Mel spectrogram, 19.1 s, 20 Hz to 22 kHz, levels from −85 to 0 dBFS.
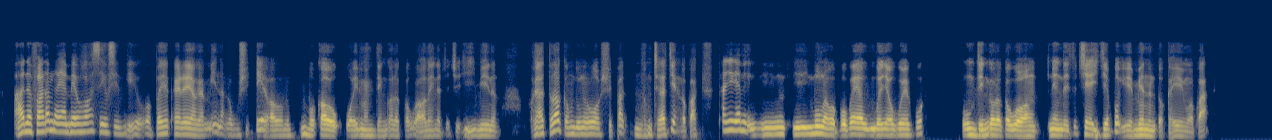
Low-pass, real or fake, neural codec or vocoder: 7.2 kHz; fake; codec, 16 kHz in and 24 kHz out, 0.4 kbps, LongCat-Audio-Codec, four codebook decoder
